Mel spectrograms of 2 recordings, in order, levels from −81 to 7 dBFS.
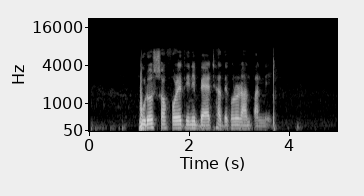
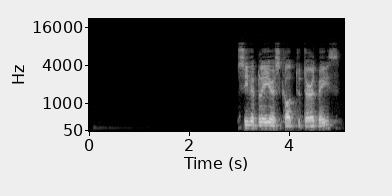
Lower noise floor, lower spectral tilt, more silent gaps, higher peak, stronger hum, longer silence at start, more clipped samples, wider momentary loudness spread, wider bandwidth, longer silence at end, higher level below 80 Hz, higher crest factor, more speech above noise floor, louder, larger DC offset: second, -67 dBFS vs -88 dBFS; first, -6.5 dB/octave vs -4 dB/octave; neither; about the same, -2 dBFS vs -2 dBFS; neither; second, 1 s vs 3 s; neither; first, 14 LU vs 7 LU; second, 7.4 kHz vs 9.4 kHz; first, 1.25 s vs 0.15 s; first, -46 dBFS vs -62 dBFS; about the same, 18 dB vs 18 dB; second, 50 dB vs 72 dB; about the same, -17 LUFS vs -16 LUFS; neither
